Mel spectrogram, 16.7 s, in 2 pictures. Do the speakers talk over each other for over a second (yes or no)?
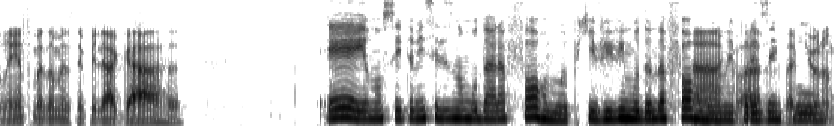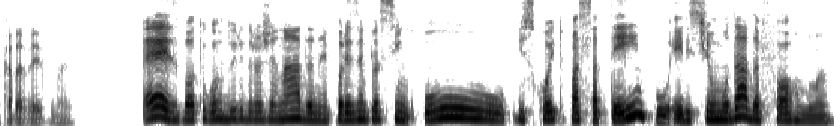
yes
